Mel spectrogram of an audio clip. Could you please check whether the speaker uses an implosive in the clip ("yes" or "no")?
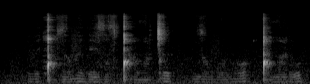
no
